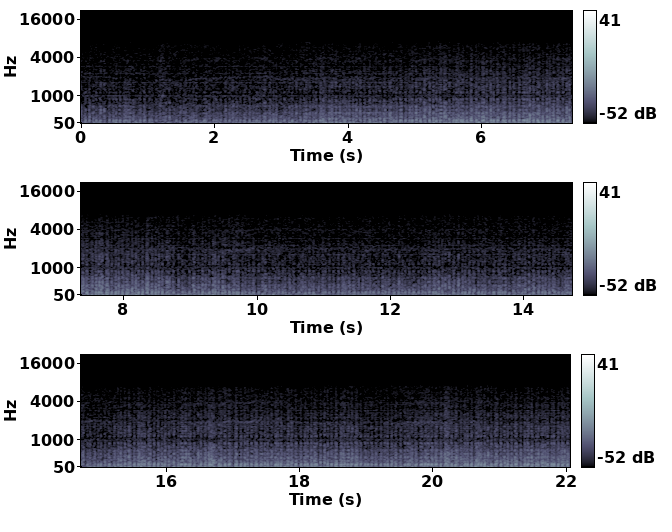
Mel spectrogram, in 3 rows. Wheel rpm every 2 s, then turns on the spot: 160, 210, 220, 220, 230, 230, 240, 230, 230, 220, 220.
0-2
